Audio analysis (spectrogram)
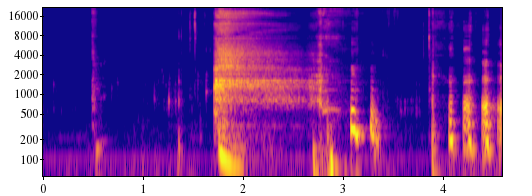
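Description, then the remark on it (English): A wet slurp as someone sips a restaurant drink of water, a rushing breathy pull lasting about a second, followed by a few small swallowing sounds before a person starts talking. “Let me just take a squig of water because you cannot see me.”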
